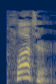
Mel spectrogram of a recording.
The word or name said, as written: plotter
